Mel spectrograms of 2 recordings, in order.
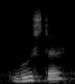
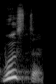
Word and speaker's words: Worcester: happened at the um I always say this rooster I hope I'm saying that right Worster massachus did I say it right wer Worster Worster right Worcester thank you thank you I always get it wrong Worcester um they had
